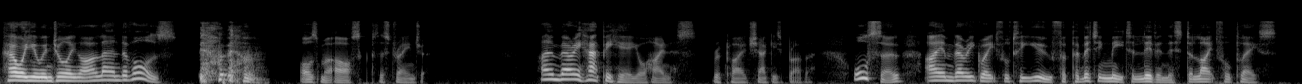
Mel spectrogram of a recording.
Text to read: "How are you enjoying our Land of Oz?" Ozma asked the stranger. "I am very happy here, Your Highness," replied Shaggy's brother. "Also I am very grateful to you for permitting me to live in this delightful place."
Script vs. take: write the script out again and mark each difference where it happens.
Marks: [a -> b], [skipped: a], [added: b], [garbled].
"How are you enjoying our Land of Oz?" Ozma asked the stranger. "I am very happy here, Your Highness," replied Shaggy's brother. "Also I am very grateful to you for permitting me to live in this delightful place."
